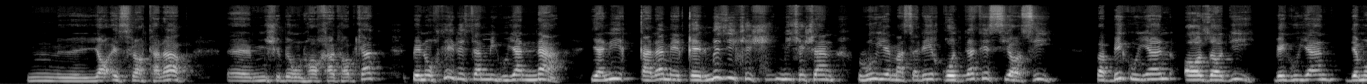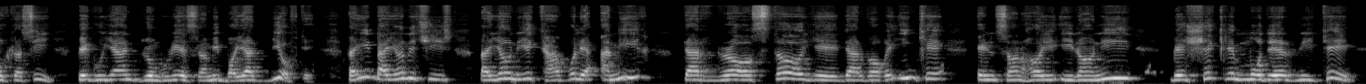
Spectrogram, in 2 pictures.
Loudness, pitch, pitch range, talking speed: -21 LUFS, 215 Hz, 200-245 Hz, 110 wpm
